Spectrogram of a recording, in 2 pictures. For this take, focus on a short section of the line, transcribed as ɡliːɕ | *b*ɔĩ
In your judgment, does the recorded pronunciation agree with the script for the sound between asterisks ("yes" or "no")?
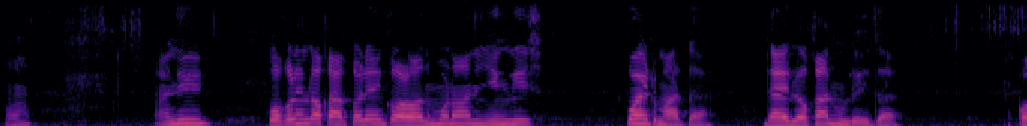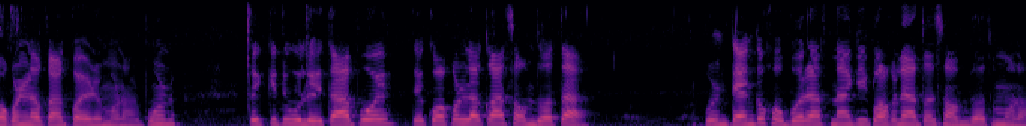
no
